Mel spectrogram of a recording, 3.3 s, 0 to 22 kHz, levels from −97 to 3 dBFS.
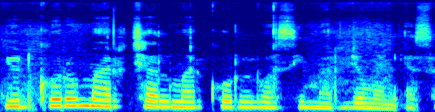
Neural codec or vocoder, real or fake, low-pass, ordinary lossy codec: vocoder, 48 kHz, 128 mel bands, Vocos; fake; 19.8 kHz; none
